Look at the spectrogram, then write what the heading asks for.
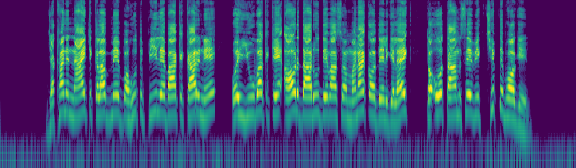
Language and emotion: Maithili, angry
